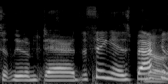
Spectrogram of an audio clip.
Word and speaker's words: Ludum Dare: lewd and dari and the guy pronounced that Ludum dare I so I said okay that's what it is and it's it's lots of it's Latin for to give a game so I wasn't really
